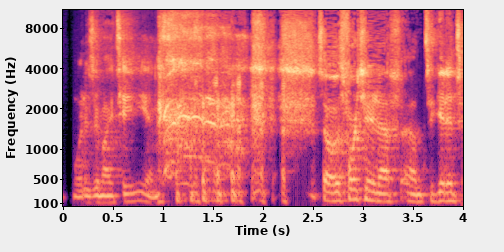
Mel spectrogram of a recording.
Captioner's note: laughs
